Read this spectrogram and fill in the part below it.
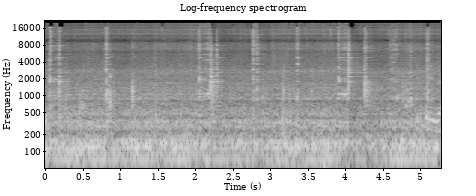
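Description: Onion sautéing in oil makes a dense, continuous sizzle up close, broken by frequent scraping strokes of a stirring utensil against the pan.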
